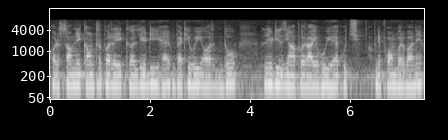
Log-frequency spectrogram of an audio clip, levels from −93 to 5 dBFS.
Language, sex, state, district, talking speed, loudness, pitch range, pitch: Hindi, male, Himachal Pradesh, Shimla, 170 wpm, -15 LUFS, 105-110 Hz, 110 Hz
